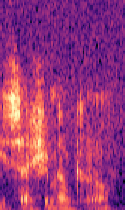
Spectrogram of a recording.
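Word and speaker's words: Xochimilco: me City Tao pbla sash Sashi milco okay so you pronounce it better than I do easy Sashi milco that's where the streets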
